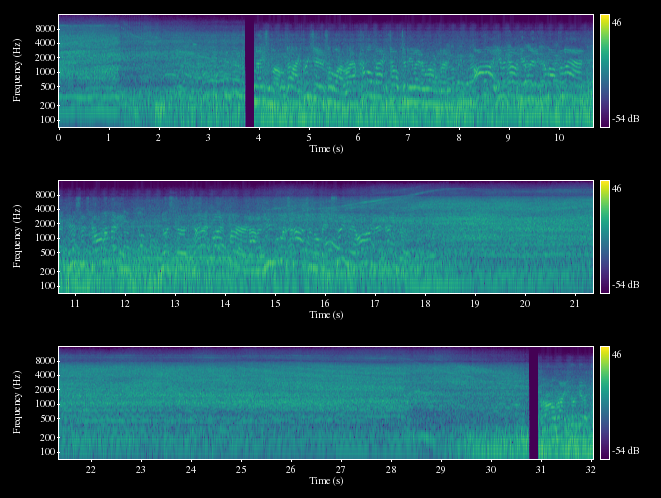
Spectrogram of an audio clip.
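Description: Super Stock pulling tractors' turbocharged diesel engines running hard. Voices fill the middle stretch, then a rising whine leads into a loud, steady engine run at high revs.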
